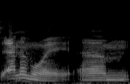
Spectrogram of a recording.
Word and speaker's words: Anamoy: Firstly, please give me the right pronunciation. Is it Anamoy, and where does it draw its inspiration and meaning? Yes, it's Anamoy.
